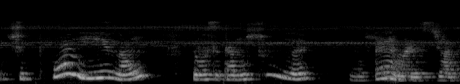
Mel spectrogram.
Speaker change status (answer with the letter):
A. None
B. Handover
B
